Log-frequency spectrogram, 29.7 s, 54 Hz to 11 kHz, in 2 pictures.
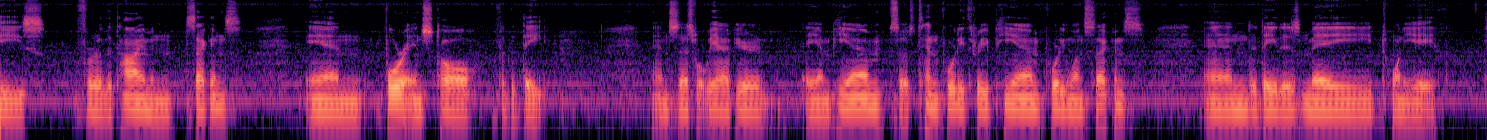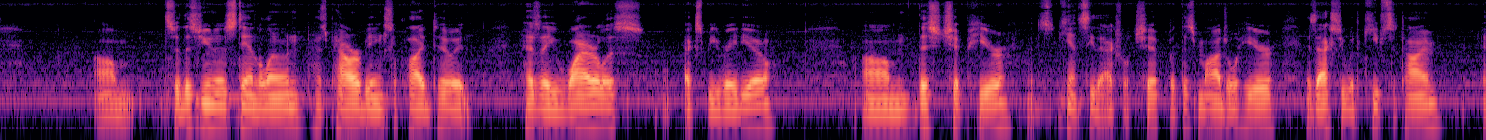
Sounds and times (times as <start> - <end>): Speech: 0.0 - 2.4, 3.1 - 5.5, 6.5 - 14.5, 15.8 - 22.6, 23.5 - 29.7.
